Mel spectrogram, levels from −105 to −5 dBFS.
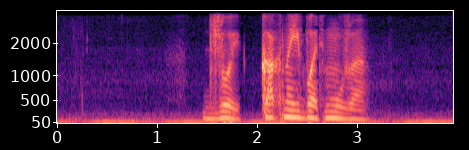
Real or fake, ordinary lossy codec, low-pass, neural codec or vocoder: real; AAC, 24 kbps; 3.6 kHz; none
